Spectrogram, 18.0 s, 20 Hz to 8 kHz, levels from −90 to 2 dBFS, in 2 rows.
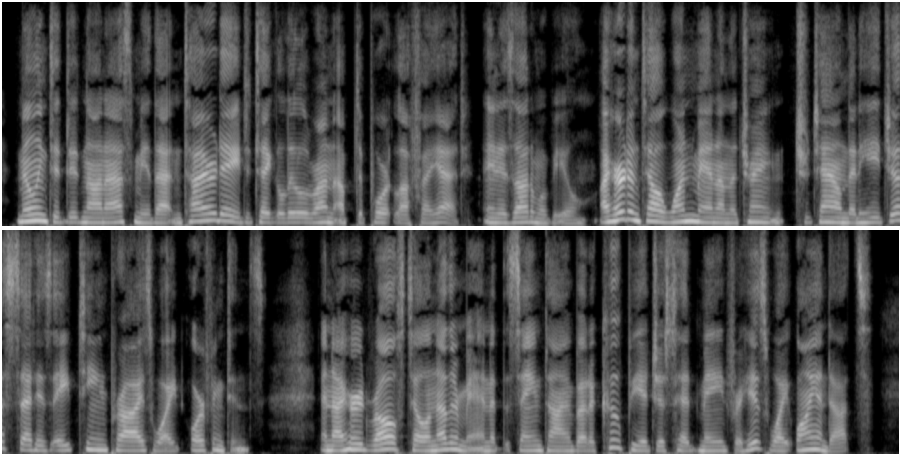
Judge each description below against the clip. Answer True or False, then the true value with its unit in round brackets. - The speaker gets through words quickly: True (215 wpm)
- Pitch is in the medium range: True (175 Hz)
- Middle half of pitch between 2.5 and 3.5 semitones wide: True (3.1 semitones)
